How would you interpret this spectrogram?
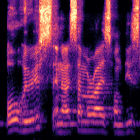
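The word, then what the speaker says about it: Aarhus: originally from Switzerland that the double A in Danish is pronounced like an o right that's right so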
